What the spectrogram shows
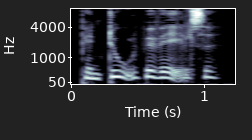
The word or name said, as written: pendulbevægelse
